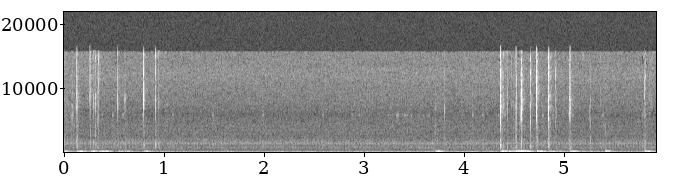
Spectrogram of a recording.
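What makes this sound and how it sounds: Fingertips type on the plastic keys of a laptop keyboard, producing soft, muted clicks with a dull low thump and a little bright tick. A short flurry of keystrokes gives way to a near-silent pause of about three seconds, then a second, slightly louder burst of typing carries on to the end.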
